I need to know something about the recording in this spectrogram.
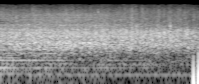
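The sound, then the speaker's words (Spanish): A crowd applauds for the Virgin Mary, steadily and fairly loudly, a dense wash of many hands clapping at once that holds for about two seconds, with no voices over it. “¡Fuerte el aplauso para María!”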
